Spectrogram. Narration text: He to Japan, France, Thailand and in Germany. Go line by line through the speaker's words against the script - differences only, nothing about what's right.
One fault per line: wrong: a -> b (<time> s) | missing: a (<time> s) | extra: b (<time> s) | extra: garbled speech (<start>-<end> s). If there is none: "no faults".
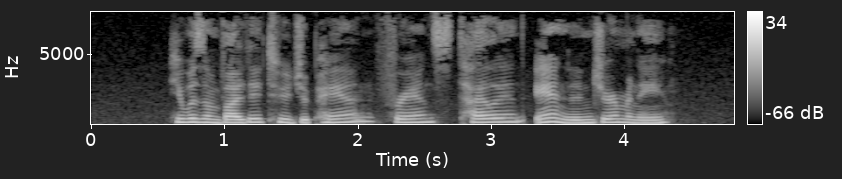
extra: was invited (0.7 s)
